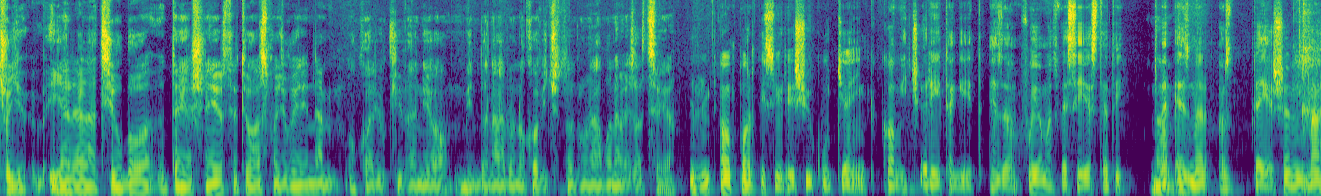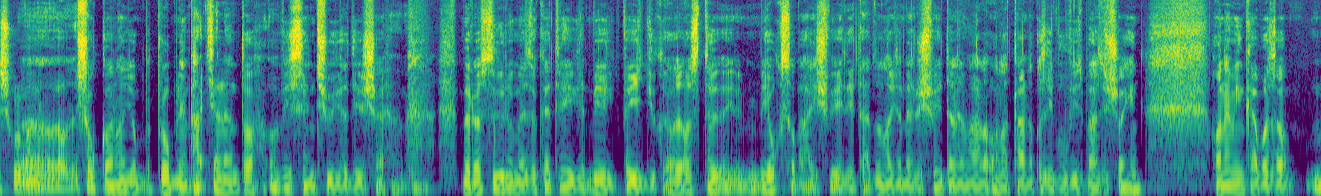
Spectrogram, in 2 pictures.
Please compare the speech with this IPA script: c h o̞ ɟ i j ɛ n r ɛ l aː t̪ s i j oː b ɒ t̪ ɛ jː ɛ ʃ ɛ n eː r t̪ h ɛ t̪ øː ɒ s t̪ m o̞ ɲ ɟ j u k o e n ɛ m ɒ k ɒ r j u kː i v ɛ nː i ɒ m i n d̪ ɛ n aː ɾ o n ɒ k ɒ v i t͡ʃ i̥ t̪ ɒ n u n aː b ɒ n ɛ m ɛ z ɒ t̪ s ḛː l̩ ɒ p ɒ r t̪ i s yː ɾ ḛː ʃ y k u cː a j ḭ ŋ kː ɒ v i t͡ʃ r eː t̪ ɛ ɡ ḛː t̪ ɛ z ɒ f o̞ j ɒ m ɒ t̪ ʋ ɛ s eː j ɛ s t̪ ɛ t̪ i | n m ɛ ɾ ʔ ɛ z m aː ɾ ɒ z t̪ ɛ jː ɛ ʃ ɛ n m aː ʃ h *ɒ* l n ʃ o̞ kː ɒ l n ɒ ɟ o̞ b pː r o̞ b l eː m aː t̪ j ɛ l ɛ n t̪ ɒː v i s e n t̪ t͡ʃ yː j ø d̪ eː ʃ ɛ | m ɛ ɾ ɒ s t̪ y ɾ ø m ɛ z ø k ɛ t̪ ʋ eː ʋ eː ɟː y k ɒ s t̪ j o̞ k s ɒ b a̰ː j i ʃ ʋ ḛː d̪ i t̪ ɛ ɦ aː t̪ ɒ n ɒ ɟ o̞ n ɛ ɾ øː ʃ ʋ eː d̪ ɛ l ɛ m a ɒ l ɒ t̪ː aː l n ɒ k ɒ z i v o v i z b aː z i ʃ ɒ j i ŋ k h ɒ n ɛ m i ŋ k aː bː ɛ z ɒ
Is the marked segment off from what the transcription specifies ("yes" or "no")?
yes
